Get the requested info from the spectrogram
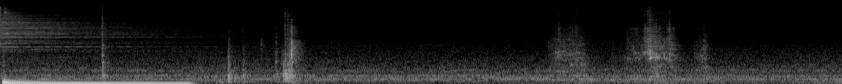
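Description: A low sustained note of background music fades for about two seconds and cuts off. Then a wooden shelf platform with metal brackets is set onto a windowsill: one sharp knock, then soft rustling as its carpeted top is pressed and adjusted.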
